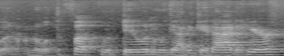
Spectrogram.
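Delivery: soft, fast, frightened rush.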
